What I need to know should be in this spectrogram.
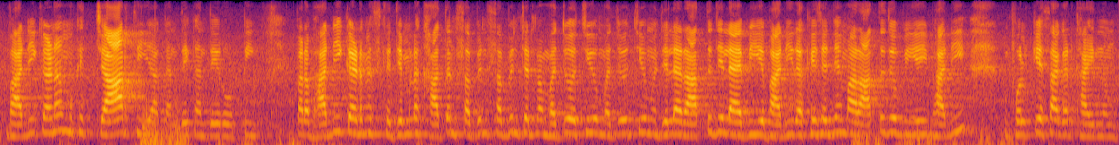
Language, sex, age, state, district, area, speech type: Sindhi, female, 30-45, Madhya Pradesh, Katni, rural, spontaneous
